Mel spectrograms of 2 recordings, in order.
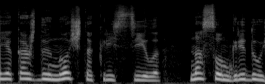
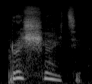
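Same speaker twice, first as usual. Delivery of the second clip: softer, near-whispered goodbye; a hushed parting word, not a true whisper; soft farewell; 2 semitones higher, 5 dB quieter, slower than usual. A narrator's reading. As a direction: let the word barely come out. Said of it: "прошептала Наташа".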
